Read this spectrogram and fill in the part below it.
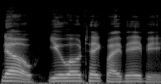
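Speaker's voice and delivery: mock bad voice acting, like a badly dubbed line. Describing a film's dubbed dialogue, imitating terrible ADR acting. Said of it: "in the worst acted A D R I've literally ever heard".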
